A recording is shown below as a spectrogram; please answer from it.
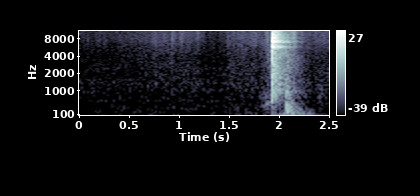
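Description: A utility (hybrid) golf club striking a ball off a hitting mat: a single sharp crack near the end, with a brief ring after it.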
